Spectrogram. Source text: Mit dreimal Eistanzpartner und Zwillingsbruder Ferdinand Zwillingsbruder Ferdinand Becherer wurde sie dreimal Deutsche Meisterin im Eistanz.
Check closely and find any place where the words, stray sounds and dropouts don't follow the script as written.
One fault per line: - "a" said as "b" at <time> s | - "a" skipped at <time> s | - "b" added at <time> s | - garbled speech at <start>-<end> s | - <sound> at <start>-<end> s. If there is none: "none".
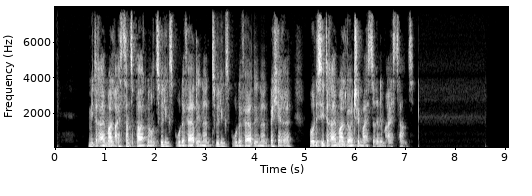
none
